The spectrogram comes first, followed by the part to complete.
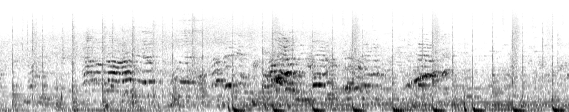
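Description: Young children's high voices calling out and chattering as they play, over background music whose steady low beat comes in about three and a half seconds in.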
